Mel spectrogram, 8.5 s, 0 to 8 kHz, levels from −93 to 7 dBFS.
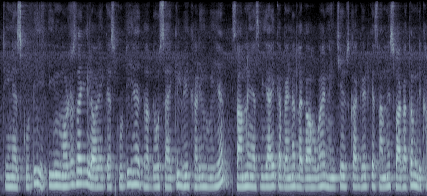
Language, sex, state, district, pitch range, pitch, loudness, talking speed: Hindi, male, Uttar Pradesh, Muzaffarnagar, 145-160 Hz, 150 Hz, -22 LUFS, 210 wpm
